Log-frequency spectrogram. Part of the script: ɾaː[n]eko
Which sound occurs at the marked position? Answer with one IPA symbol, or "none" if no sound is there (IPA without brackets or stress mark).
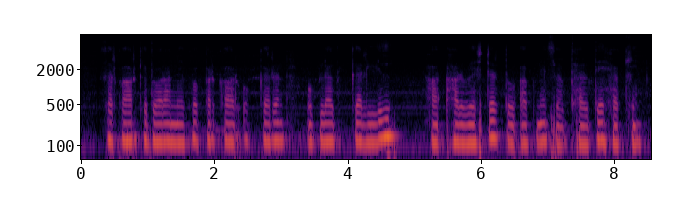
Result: n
